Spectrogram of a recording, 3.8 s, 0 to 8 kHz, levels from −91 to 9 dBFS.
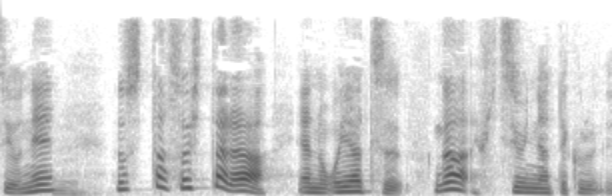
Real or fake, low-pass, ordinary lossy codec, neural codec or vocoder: real; 7.2 kHz; MP3, 48 kbps; none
